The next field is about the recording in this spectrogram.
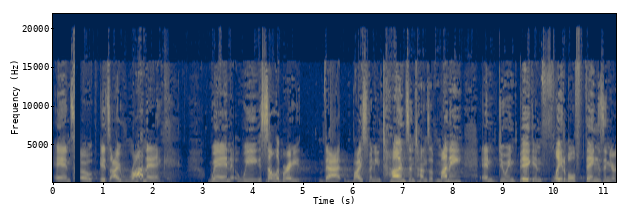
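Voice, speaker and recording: A hoarse woman in her thirties preaches in a chatty, self-deprecating way, full of filler words. Her voice is bright and sits a little high. It rings with the long reverb of a church sanctuary. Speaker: priest. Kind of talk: casual, joking sermon.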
